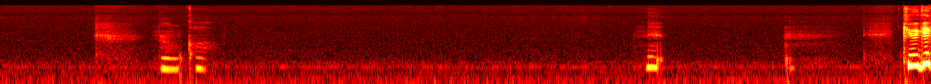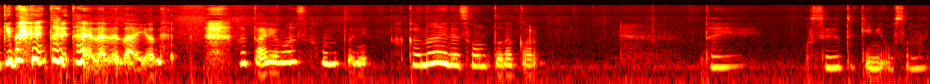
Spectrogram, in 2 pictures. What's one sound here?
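A young woman talks close to the microphone in short bursts with pauses.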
